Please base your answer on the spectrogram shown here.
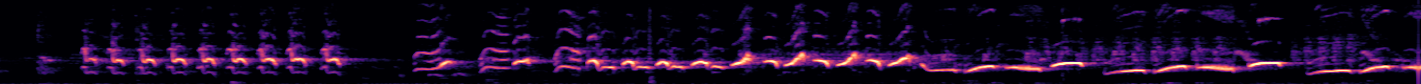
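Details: Wambi singing: a burst of short, identical ticking notes, then a lively series of upward-flicking whistled notes that gradually drop in pitch toward the end.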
